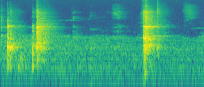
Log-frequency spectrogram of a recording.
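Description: A knife chops raw mango into pieces on a board, giving three crisp knocks: two close together, then a third after a pause, faint and with no talking.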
